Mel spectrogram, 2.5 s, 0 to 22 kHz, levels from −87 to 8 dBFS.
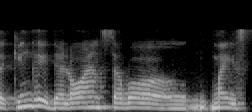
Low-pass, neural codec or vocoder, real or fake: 7.2 kHz; none; real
